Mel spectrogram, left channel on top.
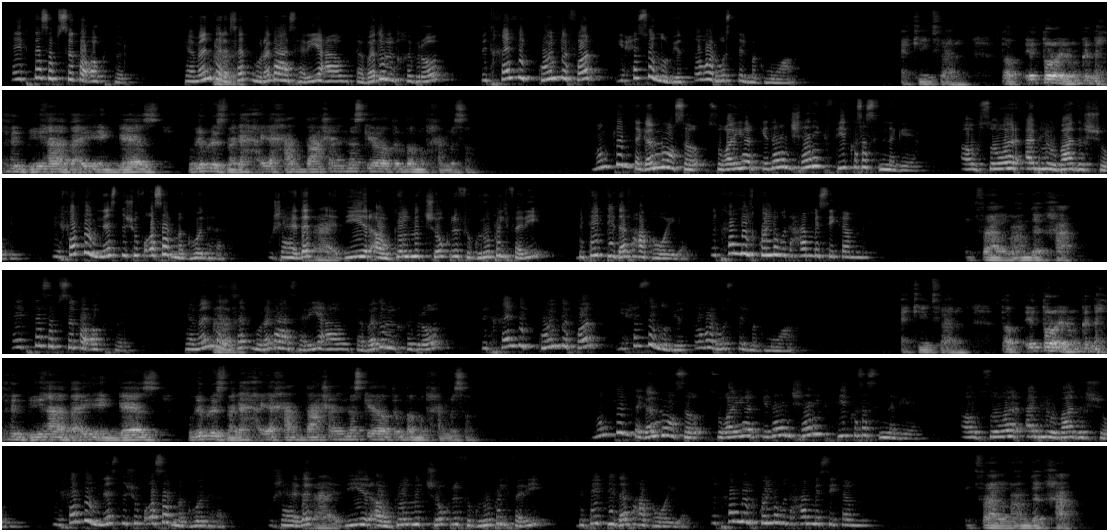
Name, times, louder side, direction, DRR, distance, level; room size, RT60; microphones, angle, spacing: voice 1, 0.1-1.2 1.8-4.4 4.9-7.9 17.0-20.2 20.6-22.3 22.6-24.3 24.8-27.5 27.8-29.0 29.3-30.8, left 3 dB, 55° left, 7 dB, 0.4 m, -31 dB
voice 2, 9.1-12.6 12.9-15.7 25.2-25.4 31.7-32.8, left 1 dB, 10° right, -3 dB, 1.1 m, -31 dB
2.5 x 2.3 x 3.5 m, 0.36 s
head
